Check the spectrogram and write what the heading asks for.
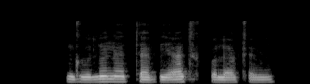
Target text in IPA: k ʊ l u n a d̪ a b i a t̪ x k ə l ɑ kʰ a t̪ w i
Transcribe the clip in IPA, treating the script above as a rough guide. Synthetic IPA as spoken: ɡ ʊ l u n a t̪ a b i a t̪ x p ə l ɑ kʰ a w i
